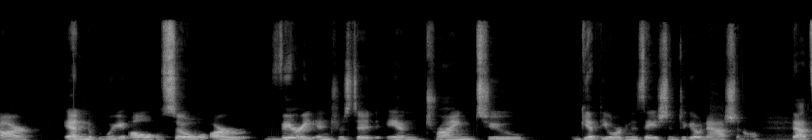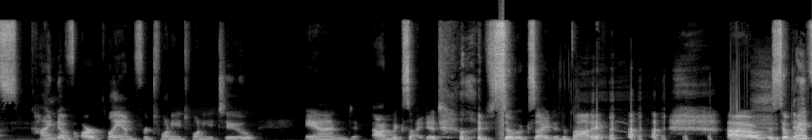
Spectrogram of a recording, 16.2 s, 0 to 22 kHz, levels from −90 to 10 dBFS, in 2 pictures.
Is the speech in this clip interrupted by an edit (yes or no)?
no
